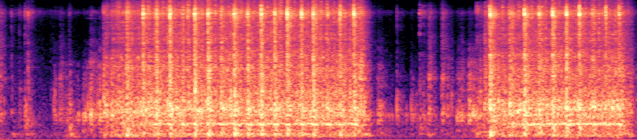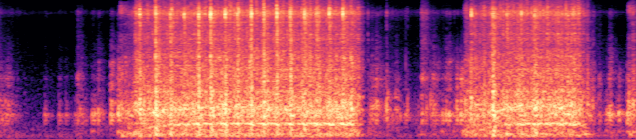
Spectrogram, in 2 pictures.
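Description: A sewing machine runs in fast bursts, stopping and starting.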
